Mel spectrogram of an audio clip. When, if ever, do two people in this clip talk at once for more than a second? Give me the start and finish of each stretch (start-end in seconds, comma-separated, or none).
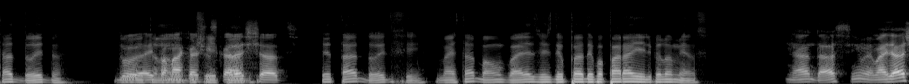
1.2-2.6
